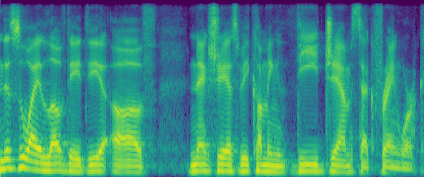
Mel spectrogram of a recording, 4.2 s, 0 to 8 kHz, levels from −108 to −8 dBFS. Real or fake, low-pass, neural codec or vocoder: real; 7.2 kHz; none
